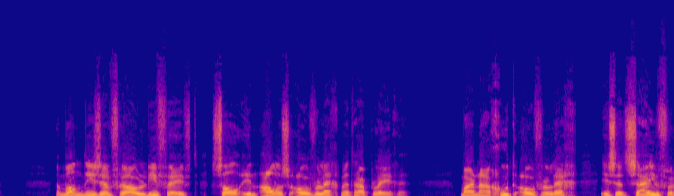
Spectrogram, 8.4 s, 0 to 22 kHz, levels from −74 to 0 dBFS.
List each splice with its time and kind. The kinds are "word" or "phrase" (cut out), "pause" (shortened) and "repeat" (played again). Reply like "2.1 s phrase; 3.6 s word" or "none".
2.6 s pause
